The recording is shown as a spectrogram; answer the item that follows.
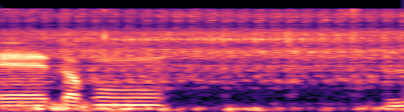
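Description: Motorcycle engine running steadily with wind rumble on the microphone while riding; a man speaks over it for the first second.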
